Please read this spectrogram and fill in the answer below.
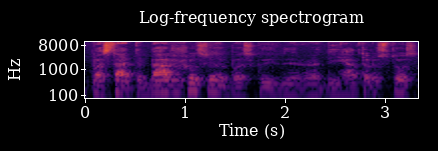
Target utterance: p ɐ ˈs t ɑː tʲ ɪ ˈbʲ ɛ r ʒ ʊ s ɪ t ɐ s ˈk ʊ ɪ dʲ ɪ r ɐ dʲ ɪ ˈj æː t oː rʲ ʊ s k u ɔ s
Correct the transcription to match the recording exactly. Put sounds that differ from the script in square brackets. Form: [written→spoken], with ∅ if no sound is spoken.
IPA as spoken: p ɐ ˈs t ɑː tʲ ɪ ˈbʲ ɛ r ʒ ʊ s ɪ [t→p] ɐ s ˈk ʊ ɪ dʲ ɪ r ɐ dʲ ɪ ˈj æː t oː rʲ ʊ s [k→t] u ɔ s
